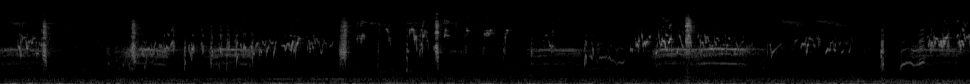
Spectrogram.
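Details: Chattering pet lovebirds give a long run of high chirps, short whistled slurs and sharp squeaks, uneven in rhythm and fairly soft overall.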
